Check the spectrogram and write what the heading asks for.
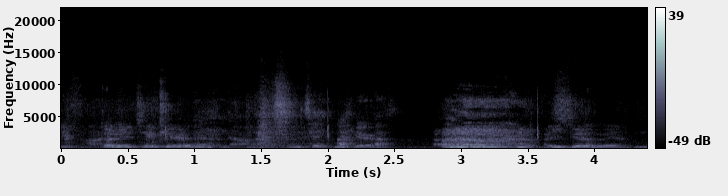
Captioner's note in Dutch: Drew lacht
